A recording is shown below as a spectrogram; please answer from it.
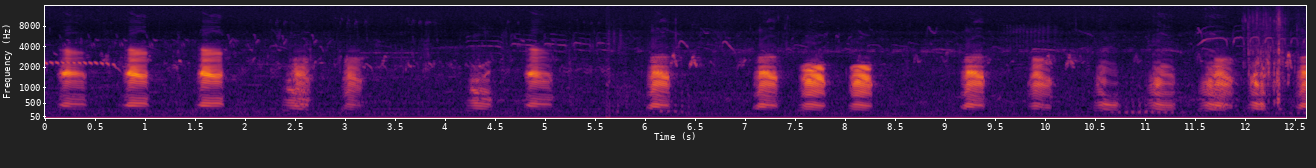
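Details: Indian bullfrog croaking: short, nasal, harmonic-rich croaks, mostly single or paired, repeated irregularly about every half second to a second, with fainter overlapping calls suggesting more than one frog, over a quiet low background hum.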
